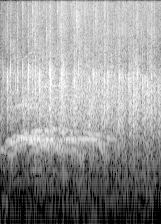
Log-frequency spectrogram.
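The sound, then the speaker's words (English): An audience at the Crawford applauds steadily, a dense, continuous wash of many hands clapping at an even, fairly loud level for about three seconds, with no talking over it. “But before we bring out our guests, let's give a big round of applause to the fantastic audience here at the Crawford.”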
